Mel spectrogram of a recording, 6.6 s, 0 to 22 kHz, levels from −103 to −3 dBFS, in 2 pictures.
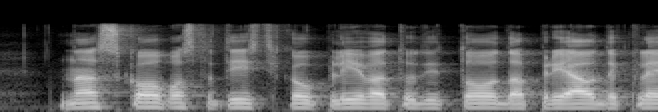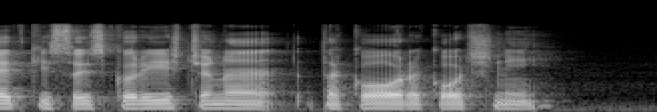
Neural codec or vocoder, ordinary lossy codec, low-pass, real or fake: none; none; 9.9 kHz; real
